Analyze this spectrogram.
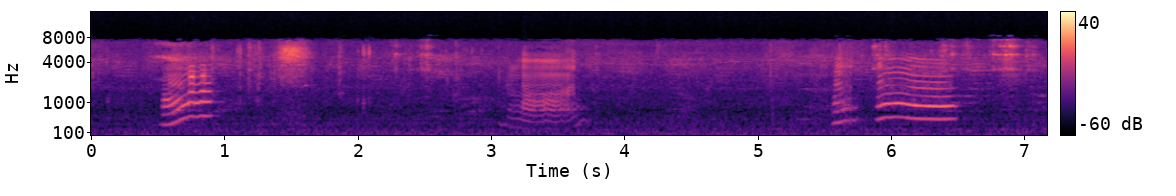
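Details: Indoor recording of a three-year-old male Alexandrine parrot kept as a pet, saying words like "what ya doing." Three to four harmonic, voice-like phrases, some rising, some wavering, separated by quiet pauses.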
